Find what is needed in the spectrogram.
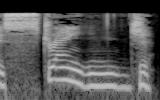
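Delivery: "strange" slowly, ending in a voiced ch, a j sound. Shown as a demonstration. Teacher summing up for learners, slow "strange" with a buzzed ending. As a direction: stretch "strange" into its final j. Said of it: "pero vibrada".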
